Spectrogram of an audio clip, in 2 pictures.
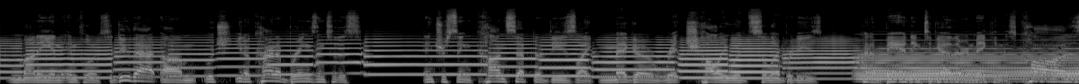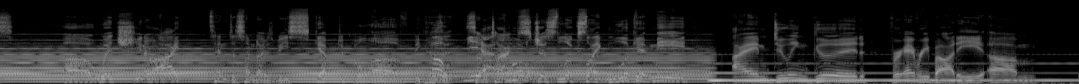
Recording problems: background music; very loud; throughout; 3 dB above the speech

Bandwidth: 14.5 kHz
